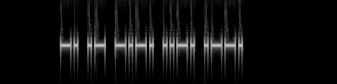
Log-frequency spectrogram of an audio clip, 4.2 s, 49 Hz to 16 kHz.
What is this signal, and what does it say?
Morse code, heard as a keyed tone, about 28 wpm, 700 Hz. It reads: NACFP
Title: Code Groups - 5 Letter:Numbers - 28wpm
